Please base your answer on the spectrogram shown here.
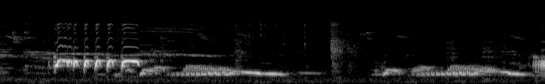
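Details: Zebra dove singing with its beak open on 24 September 2023: a quick run of five clipped, bubbling coo notes, then a slurred lower warble, a pause, and another low rolling phrase.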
